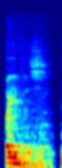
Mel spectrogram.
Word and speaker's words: Rooibos: The caramel kiss, caramel ribos. Uh, how you that pronounce? right. – That was right. Okay. Ribos. Ribos. Is that ribos? – Rooibos. Rooibos.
